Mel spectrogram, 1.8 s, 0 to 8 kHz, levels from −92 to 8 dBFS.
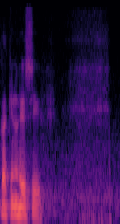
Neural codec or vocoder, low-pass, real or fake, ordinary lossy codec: none; 7.2 kHz; real; none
